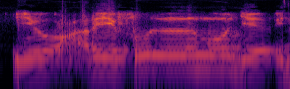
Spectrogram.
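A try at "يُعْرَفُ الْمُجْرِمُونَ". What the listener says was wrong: nah coba, coba perhatikan harokatnya, coba lihat. Di atas bukan di bawah ya.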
